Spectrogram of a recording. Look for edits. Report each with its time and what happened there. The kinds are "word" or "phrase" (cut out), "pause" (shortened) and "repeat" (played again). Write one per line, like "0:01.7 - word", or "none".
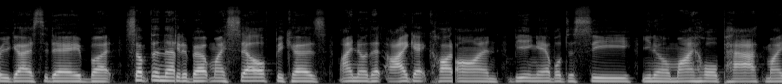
0:01.2 - pause
0:01.7 - phrase
0:03.3 - pause
0:04.5 - word
0:05.1 - word
0:06.4 - pause

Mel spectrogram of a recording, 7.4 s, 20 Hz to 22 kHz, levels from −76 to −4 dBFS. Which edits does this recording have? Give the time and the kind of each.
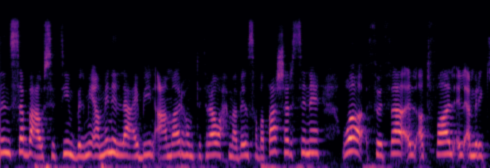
none

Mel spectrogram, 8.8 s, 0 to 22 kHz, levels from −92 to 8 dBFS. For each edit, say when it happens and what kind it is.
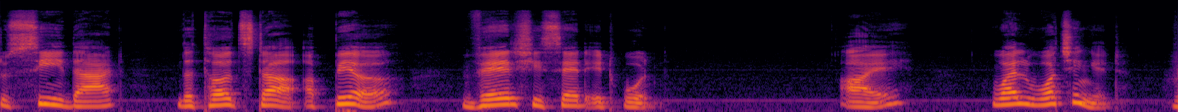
none

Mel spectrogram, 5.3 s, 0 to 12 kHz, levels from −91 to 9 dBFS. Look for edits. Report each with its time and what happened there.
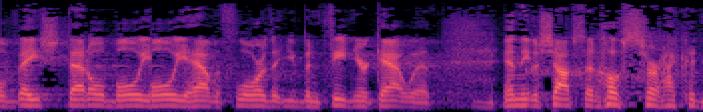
0:01.1 - repeat
0:01.6 - word
0:03.9 - word

